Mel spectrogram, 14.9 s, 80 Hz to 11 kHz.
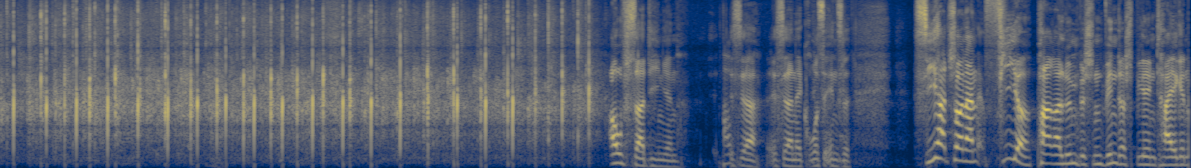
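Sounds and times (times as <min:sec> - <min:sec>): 
audience applause: 0:00.0 - 0:08.0
speech: 0:07.7 - 0:14.8.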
